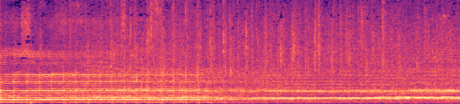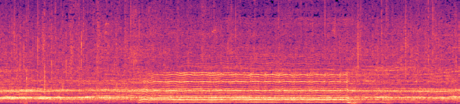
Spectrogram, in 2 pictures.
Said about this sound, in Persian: صدای بارون کربلا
